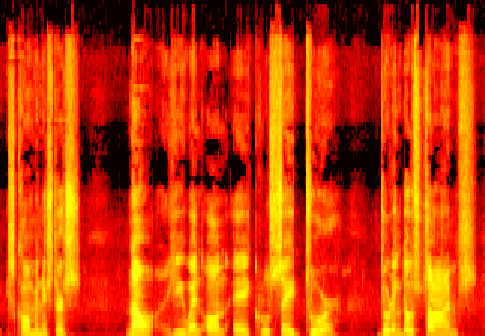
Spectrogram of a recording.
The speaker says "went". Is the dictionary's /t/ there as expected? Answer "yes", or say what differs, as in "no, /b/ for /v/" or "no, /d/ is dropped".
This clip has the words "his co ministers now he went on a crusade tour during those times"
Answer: yes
